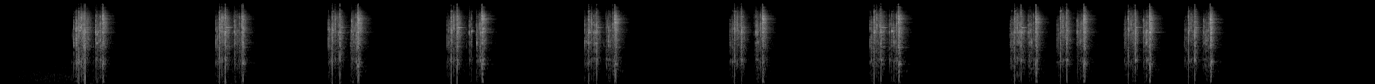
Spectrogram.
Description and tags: Racking slide on 1911 handgun.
